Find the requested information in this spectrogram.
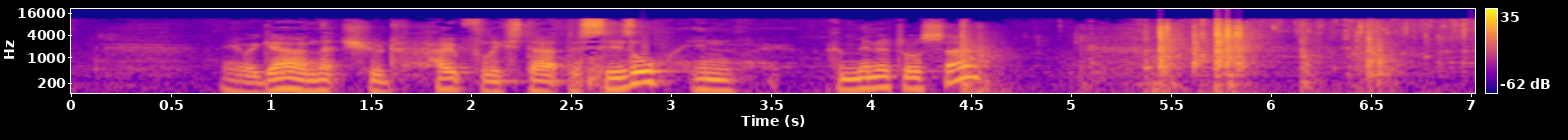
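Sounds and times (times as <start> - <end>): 
speech: 0.8 - 4.7
tap water running as a chopping board is rinsed in a kitchen: 5.7 - 7.0.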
